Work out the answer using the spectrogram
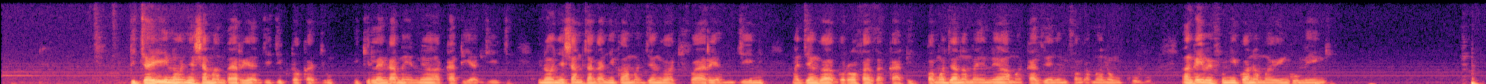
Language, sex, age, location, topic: Swahili, male, 18-24, Nairobi, finance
